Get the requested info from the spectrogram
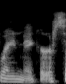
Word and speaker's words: RNMKRS: And the reason I mentioned that first is because Rainmakers, it's Rainmakers without the vowels is how it's spelled. So R-N-M-K-R-S, but it's pronounced Rainmakers.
